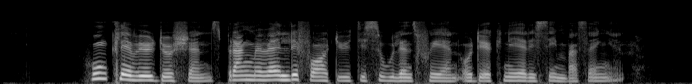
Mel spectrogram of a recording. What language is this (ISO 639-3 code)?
swe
